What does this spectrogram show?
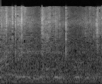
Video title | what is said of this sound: Family Memories Monday Collaboration. .... Texas Chili | hear how crispy it is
